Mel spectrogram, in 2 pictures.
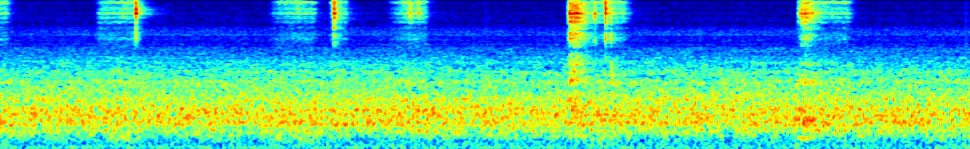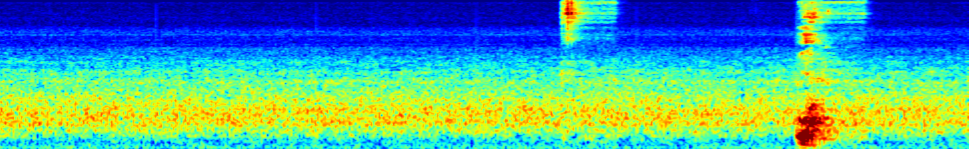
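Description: Playing cards tap and slide softly on a table.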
